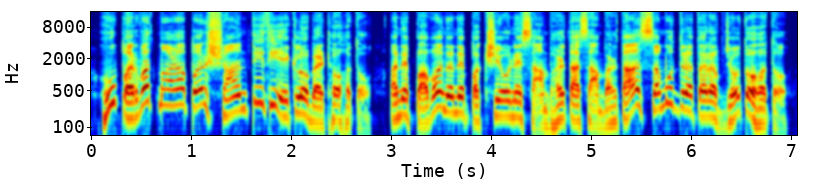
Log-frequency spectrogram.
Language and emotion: Gujarati, happy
